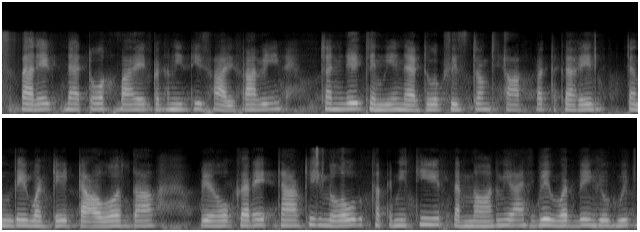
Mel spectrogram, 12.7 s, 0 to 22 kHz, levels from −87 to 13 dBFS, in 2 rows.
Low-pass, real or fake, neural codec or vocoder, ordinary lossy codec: 7.2 kHz; fake; codec, 16 kHz, 0.5 kbps, FreqCodec, larger model; none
